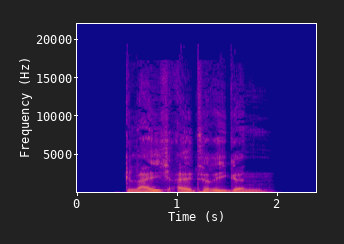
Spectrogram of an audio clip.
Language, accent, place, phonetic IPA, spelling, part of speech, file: German, Germany, Berlin, [ˈɡlaɪ̯çˌʔaltəʁɪɡn̩], gleichalterigen, adjective, De-gleichalterigen.ogg
- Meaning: inflection of gleichalterig: 1. strong genitive masculine/neuter singular 2. weak/mixed genitive/dative all-gender singular 3. strong/weak/mixed accusative masculine singular 4. strong dative plural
